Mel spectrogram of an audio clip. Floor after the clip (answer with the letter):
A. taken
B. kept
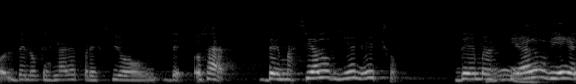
B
